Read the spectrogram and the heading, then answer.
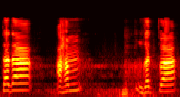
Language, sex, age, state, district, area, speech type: Sanskrit, male, 18-30, Tamil Nadu, Chennai, rural, spontaneous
